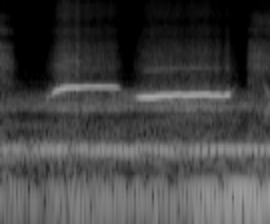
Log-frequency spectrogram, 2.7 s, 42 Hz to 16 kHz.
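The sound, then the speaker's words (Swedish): A person imitates a whistle by whistling two steady tones, a higher note followed by a slightly lower, longer one, clear over a low background hum. “Men så kom jag halvvägs och så bara från skogskanten, ja, vi kanske snackar 10 meter in i skogen så hör jag hur tydligt som helst att någon bara börjar göra som en, ja men det kan varit två toner vissling så här bara.”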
